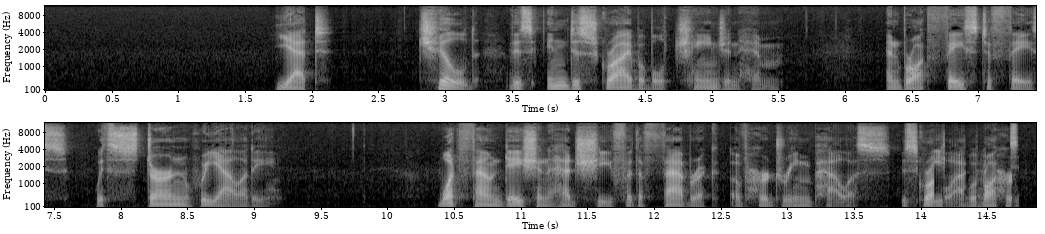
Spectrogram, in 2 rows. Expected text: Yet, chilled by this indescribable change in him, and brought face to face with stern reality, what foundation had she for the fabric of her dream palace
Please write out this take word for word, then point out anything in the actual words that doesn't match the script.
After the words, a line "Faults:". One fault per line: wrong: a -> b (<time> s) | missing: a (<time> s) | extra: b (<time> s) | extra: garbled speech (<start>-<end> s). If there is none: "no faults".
Yet, chilled this indescribable change in him, and brought face to face with stern reality, what foundation had she for the fabric of her dream palace [garbled]
Faults:
missing: by (3.3 s)
extra: garbled speech (13.9-14.7 s)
